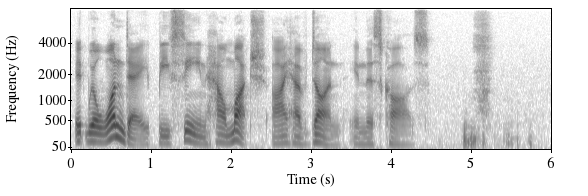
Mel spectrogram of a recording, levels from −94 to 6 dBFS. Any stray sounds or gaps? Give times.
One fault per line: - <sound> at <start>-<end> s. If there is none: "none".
- sniff at 4.9-5.8 s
